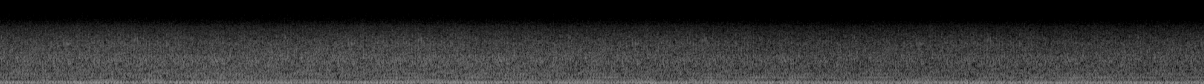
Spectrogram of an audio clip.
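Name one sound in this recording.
A small propeller plane's engine drones steadily up close.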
